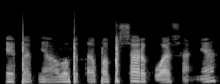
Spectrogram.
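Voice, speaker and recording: A man's voice: medium pitch, steady tone, fairly quick, a bit bright, dry recording, lo-fi sound. A man giving a casual university lecture, talking through everyday examples and acting out little dialogues.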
